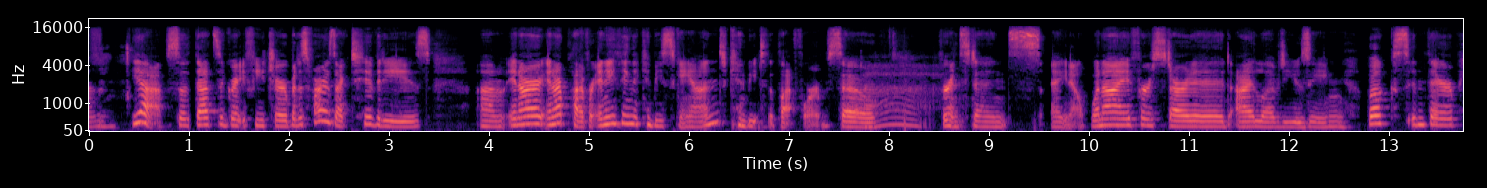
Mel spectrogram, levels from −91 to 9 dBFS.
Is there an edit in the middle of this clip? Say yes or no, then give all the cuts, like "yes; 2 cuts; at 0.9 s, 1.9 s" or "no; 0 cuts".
yes; 2 cuts; at 1.0 s, 6.7 s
